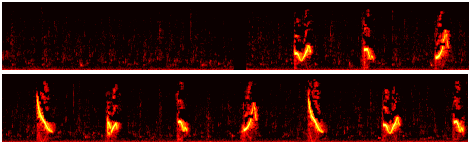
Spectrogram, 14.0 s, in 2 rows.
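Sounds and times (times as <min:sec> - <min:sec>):
female red-cowled cardinal calling in clear short whistles: 0:04.4 - 0:04.7, 0:06.5 - 0:06.7, 0:07.5 - 0:07.8, 0:08.6 - 0:08.8, 0:10.6 - 0:10.9, 0:11.6 - 0:11.8, 0:12.7 - 0:13.0, 0:13.8 - 0:13.9.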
